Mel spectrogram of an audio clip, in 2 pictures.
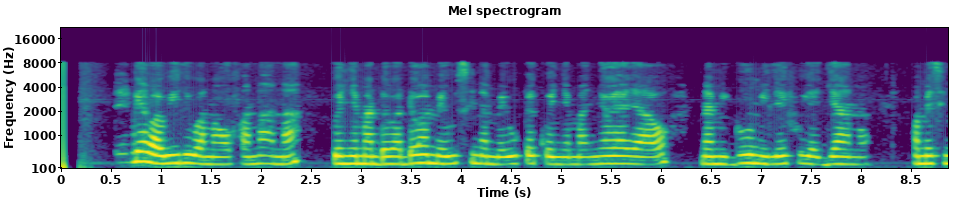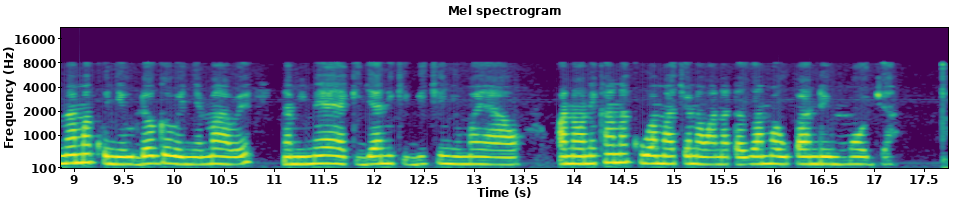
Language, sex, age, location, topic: Swahili, female, 18-24, Nairobi, government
